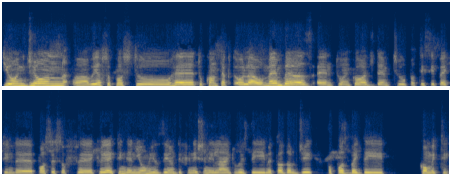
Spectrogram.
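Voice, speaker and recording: A woman at a moderate pace, with hardly any pauses and fairly even intonation. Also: medium pitch for a woman. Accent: non-native. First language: not English. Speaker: working group chair. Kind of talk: online meeting presentation. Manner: halting.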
